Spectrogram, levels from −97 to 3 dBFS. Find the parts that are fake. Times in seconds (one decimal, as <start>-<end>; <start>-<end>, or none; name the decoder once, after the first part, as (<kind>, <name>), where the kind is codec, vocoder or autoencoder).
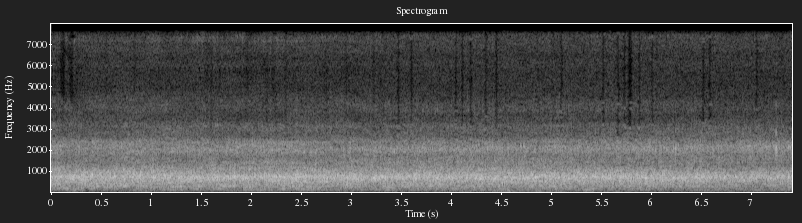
0.0-3.3 (codec, DAC)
